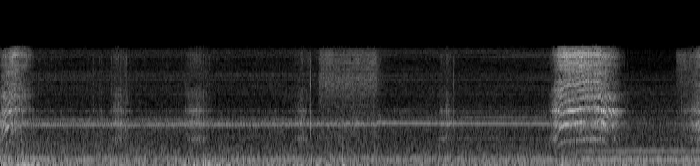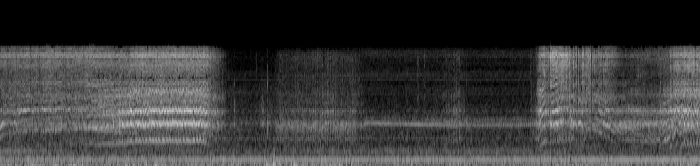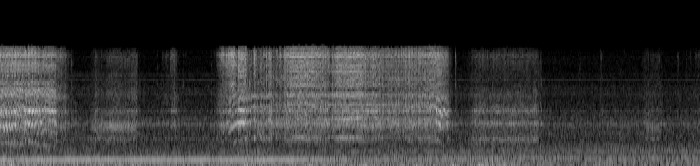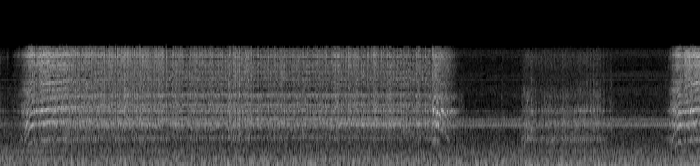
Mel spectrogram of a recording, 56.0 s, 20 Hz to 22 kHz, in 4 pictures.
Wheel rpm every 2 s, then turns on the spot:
10, 0, 0, 0, 0, 70, 30, 110, 100, 20, 10, 10, 90, 60, 40, 10, 130, 160, 50, 10, 10, 120, 160, 160, 160, 50, 20, 50.
18-22 28-30 36-38 52-54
